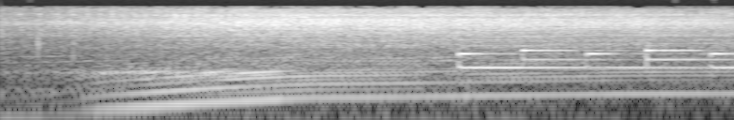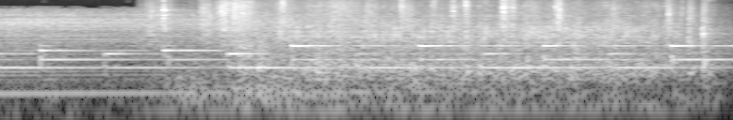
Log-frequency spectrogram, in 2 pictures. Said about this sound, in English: I sat there looking out onto the falling rain as a small car disappeared into the distance.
